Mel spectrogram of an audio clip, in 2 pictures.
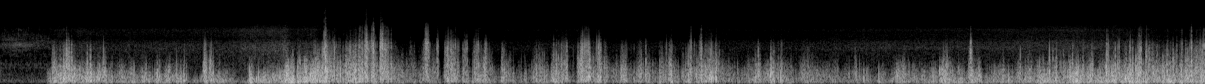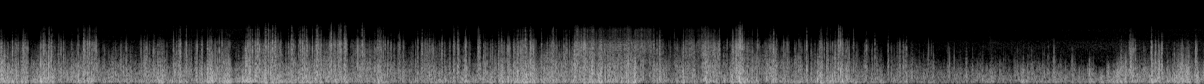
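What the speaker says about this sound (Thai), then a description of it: "ลมพายุแรงมากนะครับ" Strong storm wind after rain and a hailstorm at a dug farm plot in Mae Wang, Chiang Mai, roars in loud, continuous gusts that buffet the microphone throughout, with no speech.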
